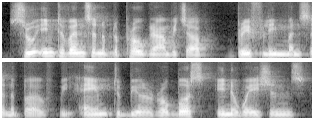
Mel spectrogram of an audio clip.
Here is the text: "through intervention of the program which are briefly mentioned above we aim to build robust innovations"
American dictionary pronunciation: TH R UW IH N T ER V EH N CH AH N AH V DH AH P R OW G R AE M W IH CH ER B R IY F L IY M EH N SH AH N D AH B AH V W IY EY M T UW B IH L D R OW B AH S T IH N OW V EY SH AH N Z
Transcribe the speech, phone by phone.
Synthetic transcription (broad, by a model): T R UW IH N T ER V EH N SH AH N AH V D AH P R OW G R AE M W IH CH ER B R IY F L IY M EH N S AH N AH B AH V W IY EY M T UW B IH L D R OW B AH S T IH N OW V EY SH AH N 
